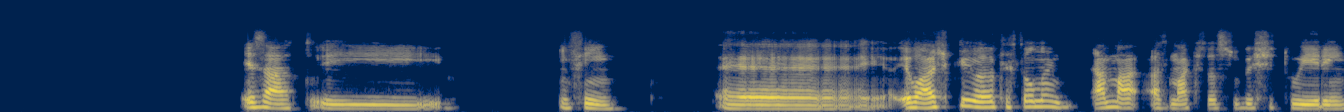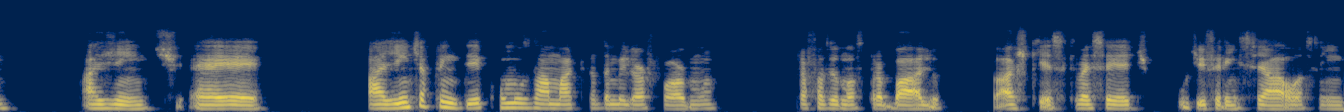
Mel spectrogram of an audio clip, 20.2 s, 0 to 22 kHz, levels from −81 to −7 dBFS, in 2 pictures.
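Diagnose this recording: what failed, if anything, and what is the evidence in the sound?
Nothing in the speech recording points to a failure at any stage of the chain. No moment in the audio stands out as evidence of a fault, so there is no time to point to.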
